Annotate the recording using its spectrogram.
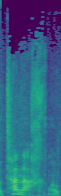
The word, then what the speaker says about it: Tanakh: Tanakh, which is really the letters T, N, and Ch. And they put little A's in there to make it easy to pronounce, because T is hard to pronounce.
